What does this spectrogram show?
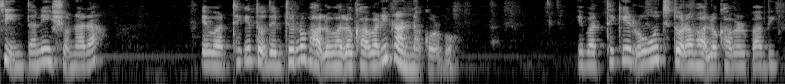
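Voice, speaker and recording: Husky village mother played by a woman, muffled audio. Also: medium pitch, fairly quick, long pauses, warm tone, natural voice. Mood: tender. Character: worried, loving village mother of two young children. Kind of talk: dramatized doll-story dialogue. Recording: muffled audio with faint music.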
